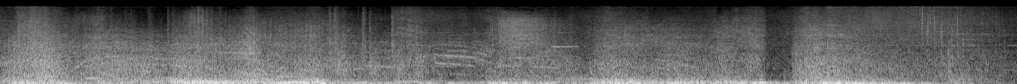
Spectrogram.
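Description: Film sound effects of a plane crash-landing: repeated heavy booms and rumbling impacts as the plane strikes rock and ploughs through sand, mixed with music. The sound tails off near the end.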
